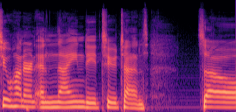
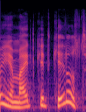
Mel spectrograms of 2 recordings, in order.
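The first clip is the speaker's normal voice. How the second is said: put-on Scottish accent. Redoing the joke's punchline after being asked for a Scottish accent: Scottish accent. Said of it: "If you had done a Scottish accent".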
